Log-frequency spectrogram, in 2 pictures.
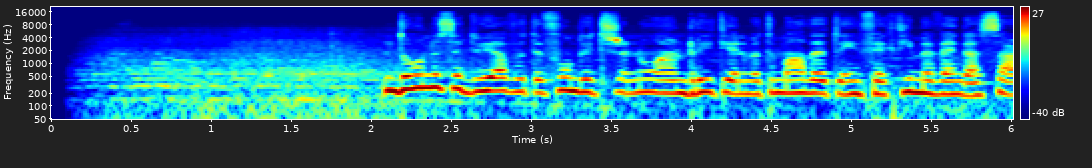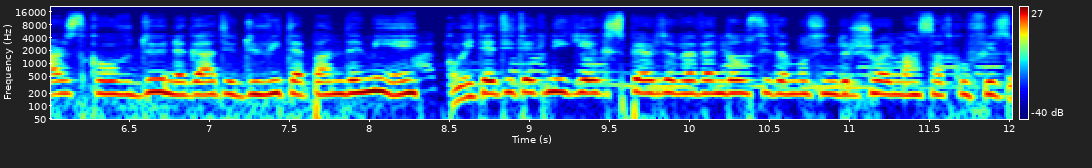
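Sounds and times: faint voices of passers-by: 0.1s - 2.1s
traffic noise: 0.1s - 12.0s.

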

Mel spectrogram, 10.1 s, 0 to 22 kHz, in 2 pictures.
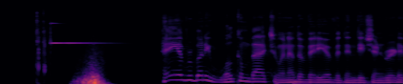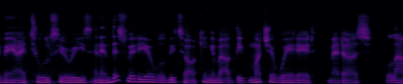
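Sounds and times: notification bell ding: 0.5s - 1.4s
low whoosh: 1.0s - 1.4s.

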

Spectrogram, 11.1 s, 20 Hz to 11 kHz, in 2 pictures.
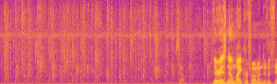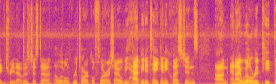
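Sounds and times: audience applause: 0.0s - 5.1s.

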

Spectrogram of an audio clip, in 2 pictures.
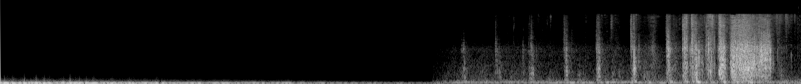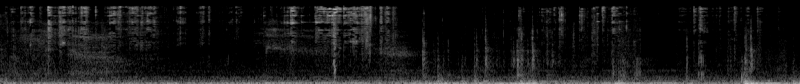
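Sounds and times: keys jangling: 7.6s - 16.0s.

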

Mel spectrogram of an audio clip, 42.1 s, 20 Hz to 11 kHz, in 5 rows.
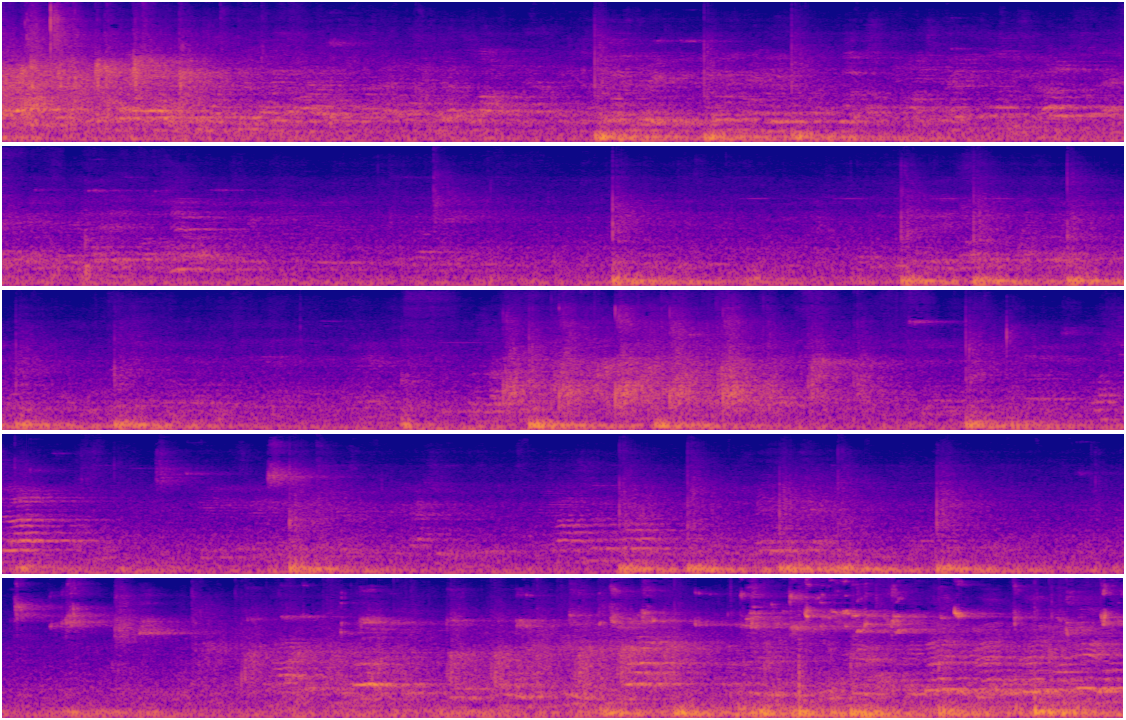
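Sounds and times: echoing voices: 35.2s - 42.0s.

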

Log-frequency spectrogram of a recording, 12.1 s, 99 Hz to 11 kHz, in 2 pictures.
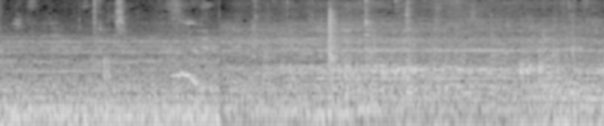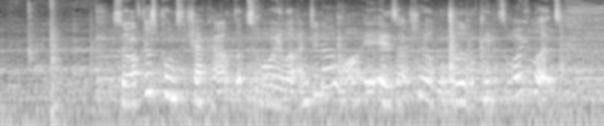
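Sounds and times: electric train rumbling: 0.0s - 12.0s.

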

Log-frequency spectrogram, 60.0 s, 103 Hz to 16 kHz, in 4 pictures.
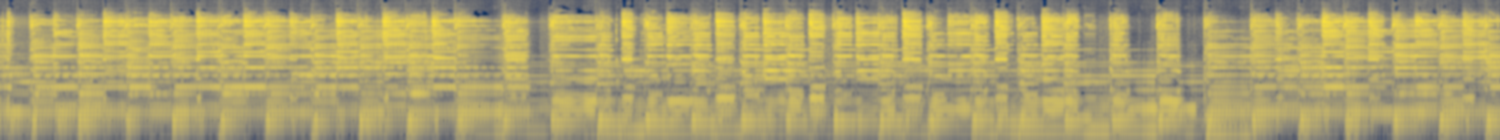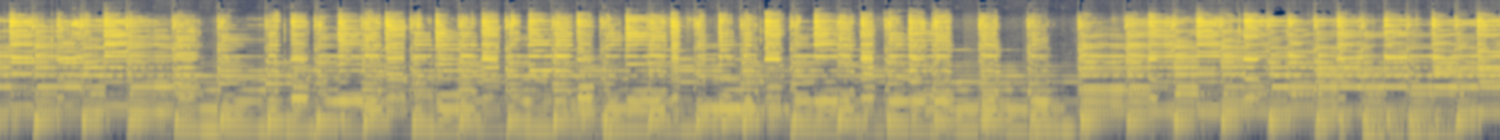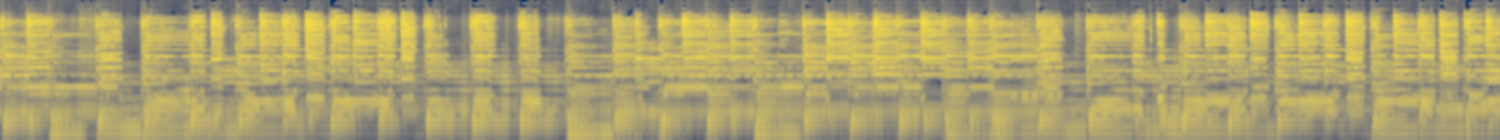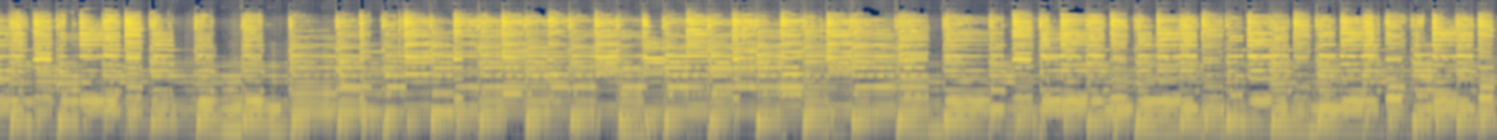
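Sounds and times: acoustic guitar music: 0.0s - 59.9s.

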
